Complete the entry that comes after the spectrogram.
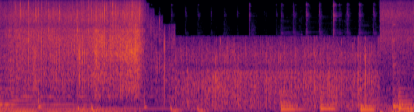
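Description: Corn, paneer and vegetables sizzling in a frying pan, loud for the first two seconds and then dropping off suddenly to a quieter sizzle, over background music.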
